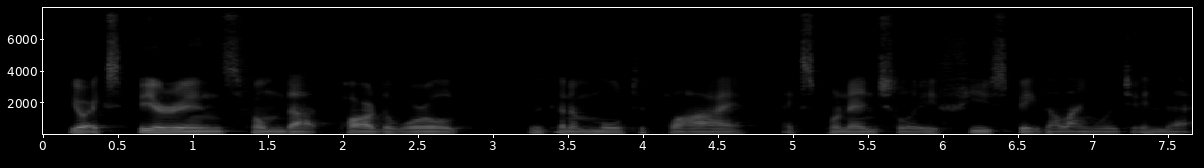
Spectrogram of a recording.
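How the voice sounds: Using little pitch movement, a man with a fairly low pitch and a fairly bright tone speaks at a moderate pace.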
